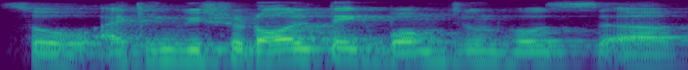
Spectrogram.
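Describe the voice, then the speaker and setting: In a Keralan accent, a man talks at a moderate pace and medium pitch with lively intonation, his voice carrying audible room echo. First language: Malayalam. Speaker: film podcast host. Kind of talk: casual podcast discussion.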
